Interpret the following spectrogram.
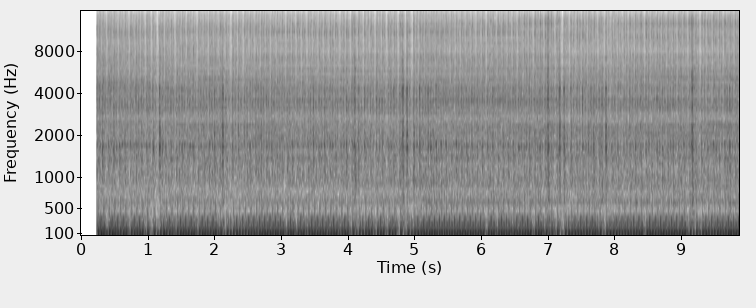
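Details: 1981 Kawasaki KZ440 twin, warmed up at idle: constant rapid clatter, steady throughout without easing, a knocking noise from the engine with no clear cause yet.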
